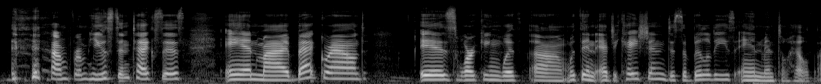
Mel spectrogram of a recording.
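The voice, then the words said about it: Slight Southern US accent. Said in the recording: “I might have a little southern accent.”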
